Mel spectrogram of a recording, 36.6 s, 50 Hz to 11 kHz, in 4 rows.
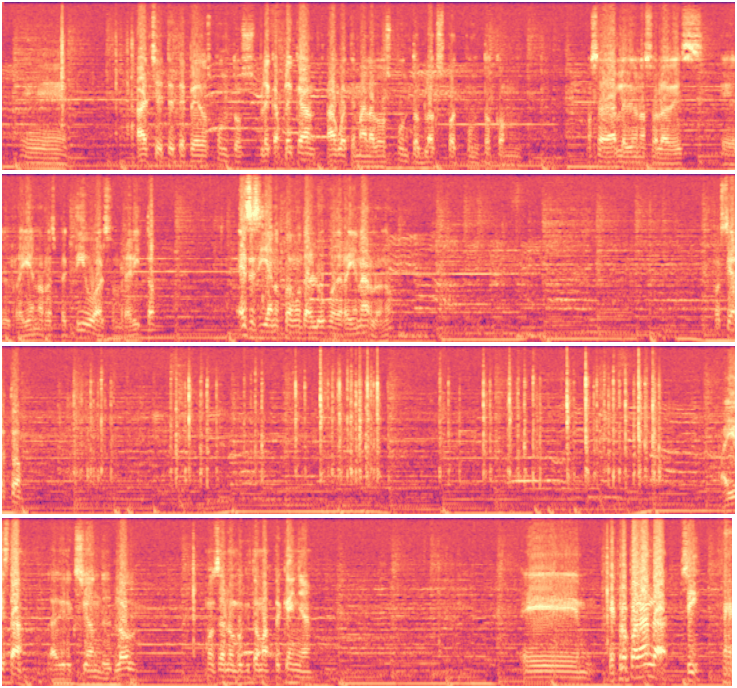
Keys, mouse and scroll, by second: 4.3 click, 5.1 click, 6.6 click, 8.6 click, 9.7-10.1 ctrl+scroll down 2, 10.2-11.3 ctrl+drag, 11.8-15.1 drag, 15.6 click, 17.5 h, 17.8 t, 18.8-25.3 typing, 26.8 click, 28.5-29.0 ctrl+scroll down 1, 29.9-31.6 ctrl+drag, 32.0-33.7 drag, 33.7-34.2 ctrl+scroll up 1, 34.7-36.1 ctrl+drag.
